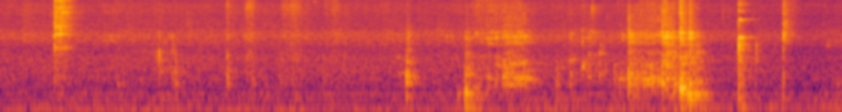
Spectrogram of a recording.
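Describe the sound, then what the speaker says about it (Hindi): Oil and baking powder being stirred by hand in a bowl for shakkar para dough, with scattered clinks and scrapes of a spoon against the dish, some louder knocks near the end, no talking. "तापर कौन करवा तेल को बेकिंग पाउडर भल भाव मिक्स करवा धीरे धीरे"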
